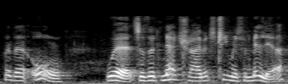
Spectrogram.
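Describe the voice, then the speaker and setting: A woman's voice: lowish voice, animated, brisk. A woman bantering as a radio quiz panellist in a playful, mock-prim manner. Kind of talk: casual panel-show banter. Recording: dull radio recording, loud audience.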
